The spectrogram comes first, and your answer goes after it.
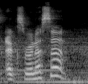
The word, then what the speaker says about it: xRenascent: I'm actually reconsidering on changing my name, but yeah, it's X-Renaissance.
